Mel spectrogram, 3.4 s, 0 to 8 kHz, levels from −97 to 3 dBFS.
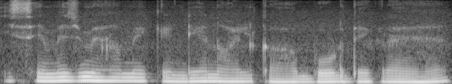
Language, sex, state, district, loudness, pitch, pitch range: Hindi, male, Bihar, Patna, -14 LUFS, 110 Hz, 100-130 Hz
